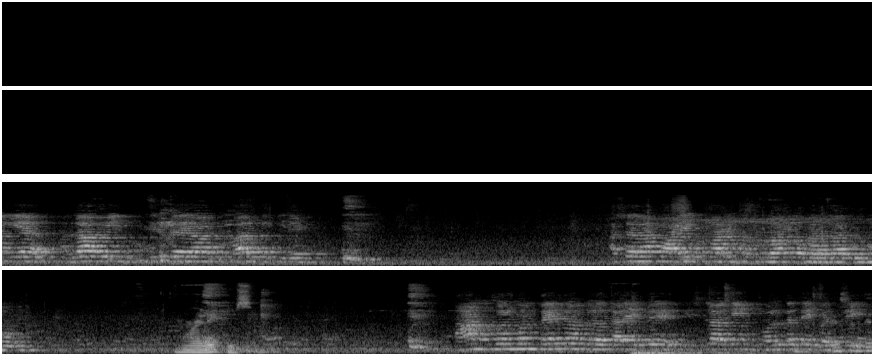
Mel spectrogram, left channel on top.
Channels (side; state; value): left; silent; digital silence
